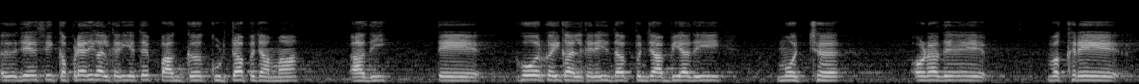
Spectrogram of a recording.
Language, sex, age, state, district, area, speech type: Punjabi, male, 18-30, Punjab, Pathankot, rural, spontaneous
